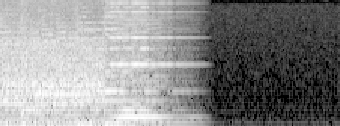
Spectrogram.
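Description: A cheerful electronic jingle plays briefly.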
